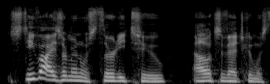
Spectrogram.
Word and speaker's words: Yzerman: I believe that it's pronounced Steve Yzerman. – Yzerman. That's how Bill Clinton pronounced it.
